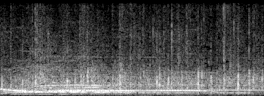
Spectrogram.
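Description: Audience applause greets game show contestants as they are welcomed, a dense, even burst of clapping that carries through without pause.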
